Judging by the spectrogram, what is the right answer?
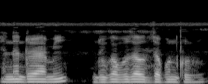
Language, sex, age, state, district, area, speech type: Assamese, male, 45-60, Assam, Charaideo, urban, spontaneous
